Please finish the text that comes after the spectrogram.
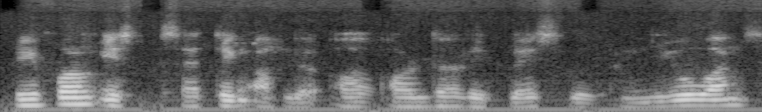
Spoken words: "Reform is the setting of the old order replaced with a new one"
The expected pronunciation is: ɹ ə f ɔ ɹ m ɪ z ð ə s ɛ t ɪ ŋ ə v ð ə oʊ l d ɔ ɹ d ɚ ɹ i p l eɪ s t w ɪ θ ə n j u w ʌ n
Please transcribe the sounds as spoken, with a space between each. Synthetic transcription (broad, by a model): ɹ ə f ɔ ɹ m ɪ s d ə s ɛ t ɪ ŋ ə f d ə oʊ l ɔ ɹ d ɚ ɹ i p l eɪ s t w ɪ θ ə n j u w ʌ n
